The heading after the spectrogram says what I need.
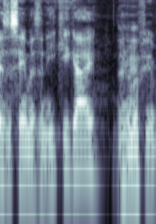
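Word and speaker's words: ikigai: And that's where if I can get everyone focused on a QPI is the same as an eeky guy.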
